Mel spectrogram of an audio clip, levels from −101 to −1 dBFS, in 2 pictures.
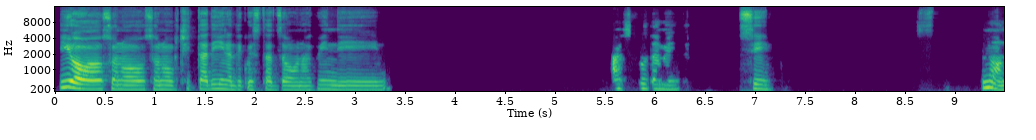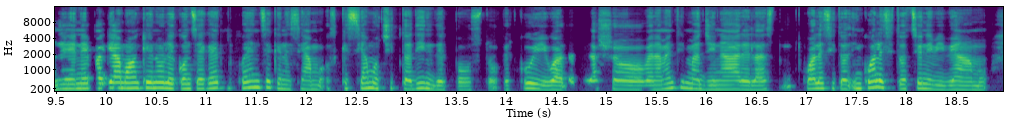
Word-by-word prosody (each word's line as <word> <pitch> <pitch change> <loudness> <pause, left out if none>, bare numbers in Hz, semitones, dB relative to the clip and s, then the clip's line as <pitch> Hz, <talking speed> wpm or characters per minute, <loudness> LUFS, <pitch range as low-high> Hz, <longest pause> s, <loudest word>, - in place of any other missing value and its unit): Io 205 -8 +8
sono 180 -2 -1
sono 180 0 -4
cittadina 185 +1 -3
di 170 - -9
questa 170 0 -5
zona, 160 -1 -5
quindi 170 -1 -9 2.3
Assolutamente. 185 -4 -6 0.5
Sì. 190 -3 +4 1.5
S - - -16 0.5
no, 255 +1 +3
ne 195 +4 -1
ne 215 +1 0
paghiamo 225 +2 +3
anche 230 +1 +4
noi 235 0 +2
le 220 -2 +3
conseghe 205 +2 +2
conseguenze 250 +4 0
che 215 - -7
ne 190 -2 -8
siamo 180 -1 -3
s - - -7
che 215 - -7
siamo 225 0 +7
cittadini 225 -1 -2
del 170 -1 -3
posto. 160 0 -4
Per 175 0 -11
cui, 215 -5 0
guarda, 170 -2 +1
ti - - -22
lascio 180 -1 -2
veramente 180 +8 -2
immaginare 180 -4 -1
la 170 0 -1
s 180 - -1 0.3
quale 210 +2 +1
situa 220 -4 +1
in 215 - -3
quale 255 +4 +4
situazione 210 -4 +1
viviamo. 170 -2 -3
190 Hz, 140 wpm, -24 LUFS, 175-220 Hz, 2.3 s, Io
